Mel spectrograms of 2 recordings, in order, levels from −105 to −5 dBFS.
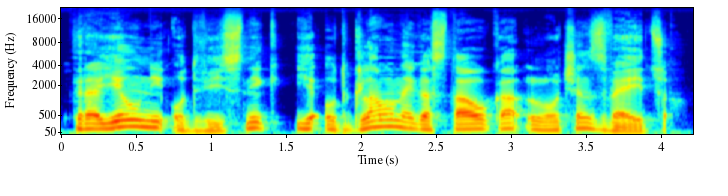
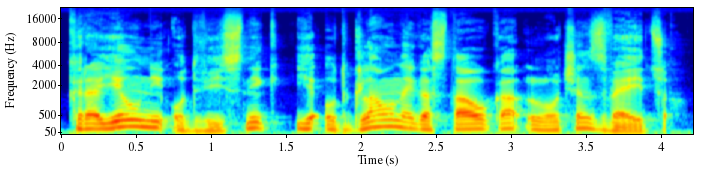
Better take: second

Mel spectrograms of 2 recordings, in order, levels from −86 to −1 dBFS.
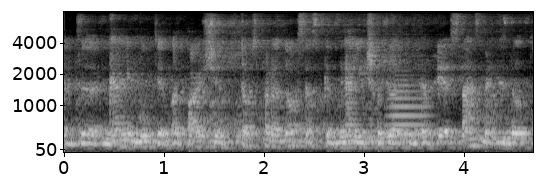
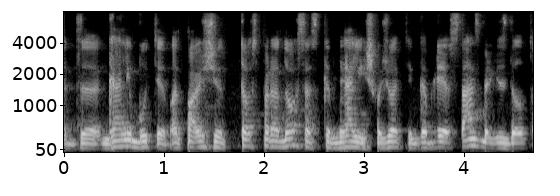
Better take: second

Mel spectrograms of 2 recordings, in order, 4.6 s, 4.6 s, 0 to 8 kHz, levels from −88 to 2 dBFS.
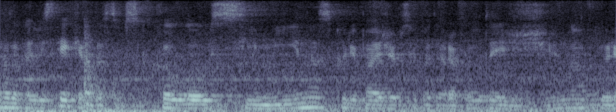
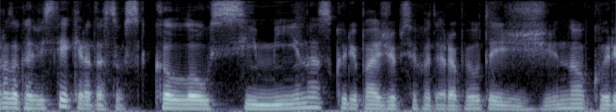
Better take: second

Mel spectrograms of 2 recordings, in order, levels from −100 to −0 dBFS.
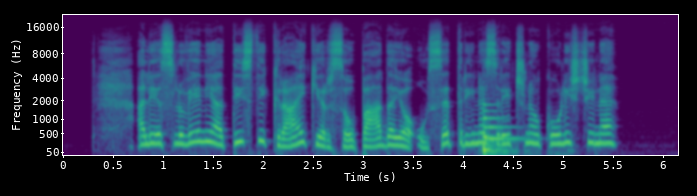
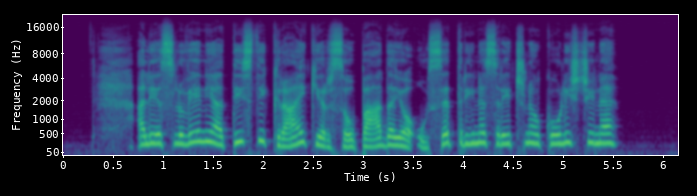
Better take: second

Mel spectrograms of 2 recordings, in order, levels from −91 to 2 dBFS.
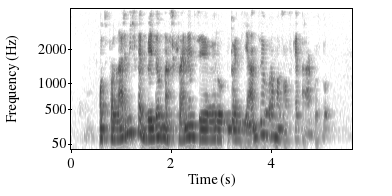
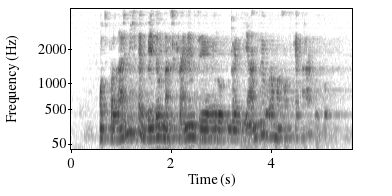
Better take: first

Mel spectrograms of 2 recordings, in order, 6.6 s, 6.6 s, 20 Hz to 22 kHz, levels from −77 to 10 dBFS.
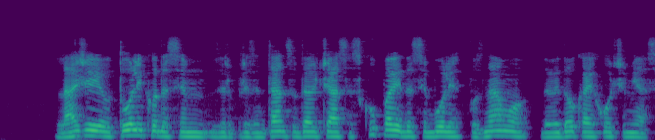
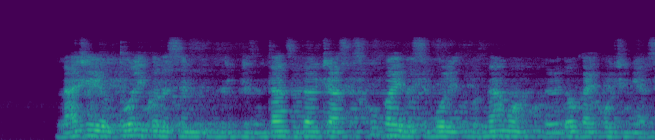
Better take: first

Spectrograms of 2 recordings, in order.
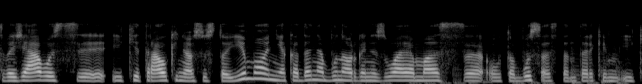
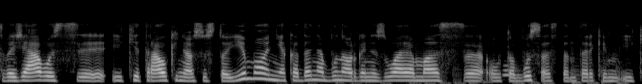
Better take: first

